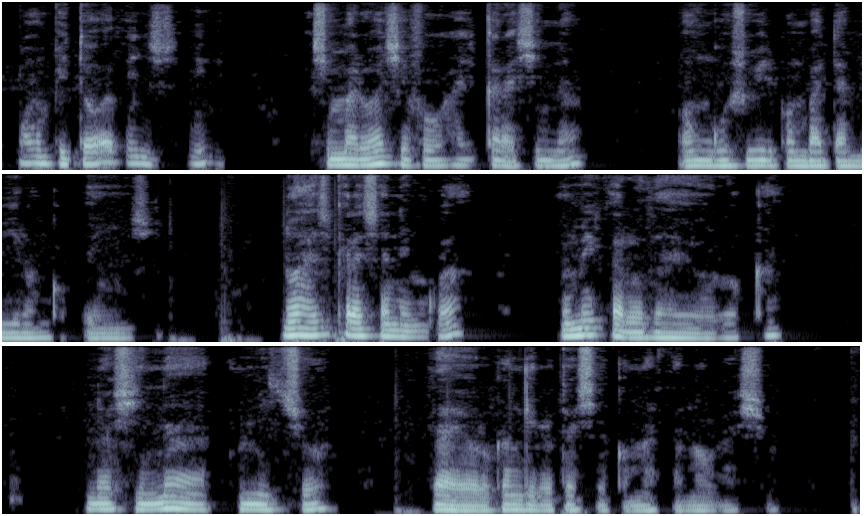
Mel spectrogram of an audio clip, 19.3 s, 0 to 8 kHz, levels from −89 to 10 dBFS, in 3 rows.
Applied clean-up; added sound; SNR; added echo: classical method spectral subtraction.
